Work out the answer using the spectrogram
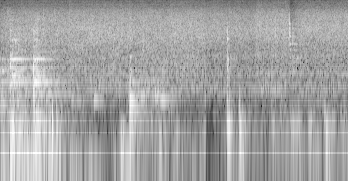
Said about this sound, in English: I'm also going to stir my eggplant as it's going so that it doesn't burn.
